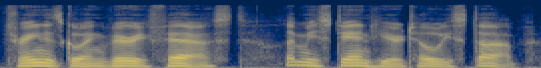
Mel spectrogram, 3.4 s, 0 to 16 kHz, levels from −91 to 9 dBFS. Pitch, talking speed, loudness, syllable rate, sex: 130 Hz, 230 wpm, -15 LUFS, 5.0 syllables/s, male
